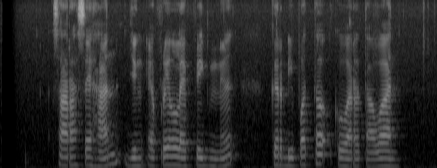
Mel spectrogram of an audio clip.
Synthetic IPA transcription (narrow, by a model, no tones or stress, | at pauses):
saɾahsɛɦand͡ʒɨŋɛfɾilːɛfiɡ̚nə | kɨrdipɔt̪ɔʔkuwart̪awan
